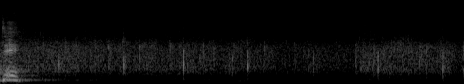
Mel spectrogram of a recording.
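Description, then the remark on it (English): A church audience claps together for the Lord Jesus Christ in dense, sustained applause, a steady crackle of many hands that holds at an even level after a brief louder burst at the start. “Clap your hands for the Lord Jesus Christ.”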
